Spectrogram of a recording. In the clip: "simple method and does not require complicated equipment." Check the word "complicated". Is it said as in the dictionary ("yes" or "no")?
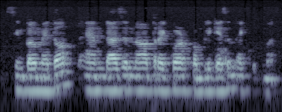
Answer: no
